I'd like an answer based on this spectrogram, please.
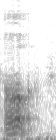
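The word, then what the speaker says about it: を: You can't say war, sort of. You can emphasize the W, but it's mostly just the oh. Usually pronounced O.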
